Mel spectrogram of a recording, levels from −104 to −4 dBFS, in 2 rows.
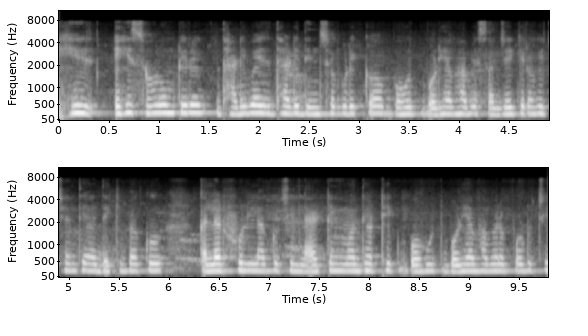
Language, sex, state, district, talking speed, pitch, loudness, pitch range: Odia, female, Odisha, Malkangiri, 155 wpm, 215 Hz, -19 LUFS, 205-220 Hz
